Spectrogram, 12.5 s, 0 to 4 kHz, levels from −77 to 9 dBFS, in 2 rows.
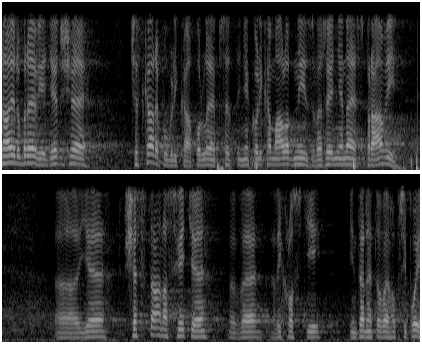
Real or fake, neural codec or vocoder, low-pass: real; none; 3.6 kHz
